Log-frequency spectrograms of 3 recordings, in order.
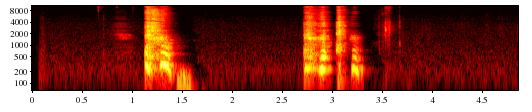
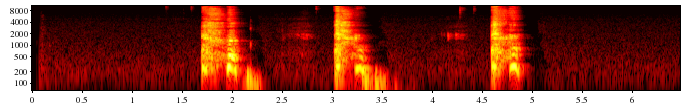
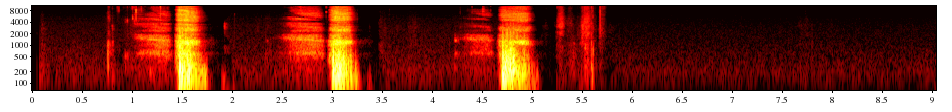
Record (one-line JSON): {"cough_length": "4.9 s", "cough_amplitude": 14294, "cough_signal_mean_std_ratio": 0.27, "three_cough_length": "6.5 s", "three_cough_amplitude": 10852, "three_cough_signal_mean_std_ratio": 0.28, "exhalation_length": "9.0 s", "exhalation_amplitude": 32768, "exhalation_signal_mean_std_ratio": 0.2, "survey_phase": "beta (2021-08-13 to 2022-03-07)", "age": "18-44", "gender": "Female", "wearing_mask": "No", "symptom_none": true, "symptom_onset": "5 days", "smoker_status": "Never smoked", "respiratory_condition_asthma": false, "respiratory_condition_other": false, "recruitment_source": "REACT", "submission_delay": "1 day", "covid_test_result": "Negative", "covid_test_method": "RT-qPCR", "influenza_a_test_result": "Negative", "influenza_b_test_result": "Negative"}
